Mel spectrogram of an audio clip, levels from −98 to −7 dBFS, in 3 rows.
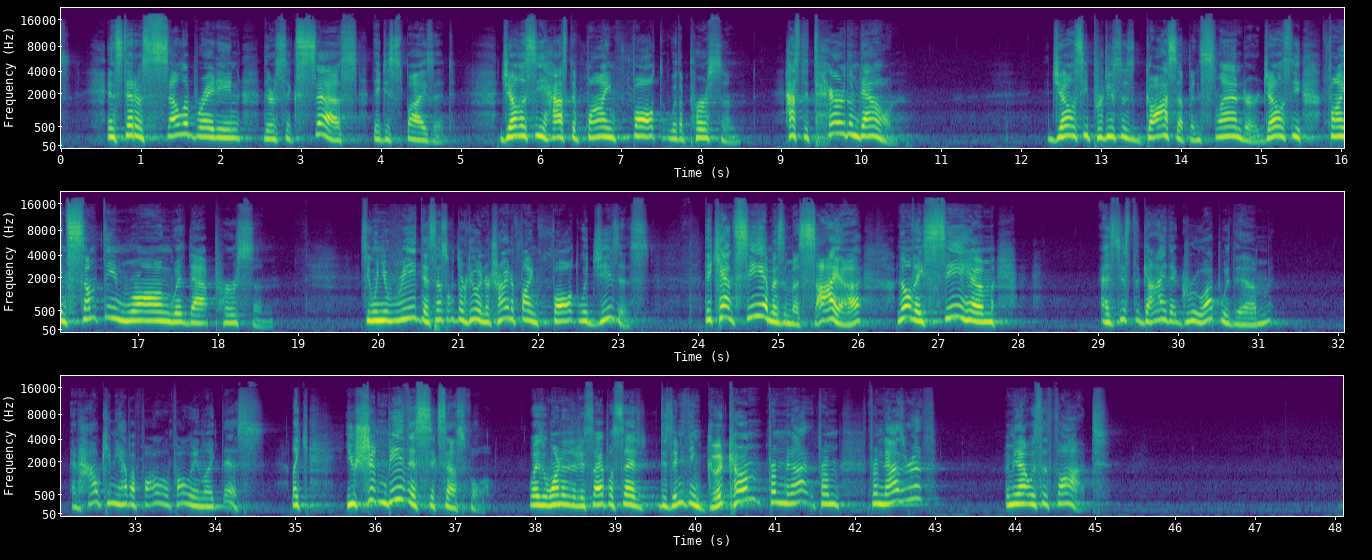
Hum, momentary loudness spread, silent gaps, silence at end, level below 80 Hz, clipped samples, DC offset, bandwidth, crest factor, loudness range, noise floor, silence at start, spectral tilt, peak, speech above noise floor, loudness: none; 14 LU; none; 3 s; -70 dBFS; under 0.1%; under 0.1%; 18 kHz; 20 dB; 6 LU; -66 dBFS; 0 s; -4.5 dB/octave; 0 dBFS; 46 dB; -20 LUFS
